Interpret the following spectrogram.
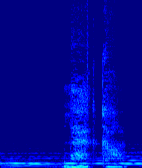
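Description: Ambient music with steady held tones. About a second in, a close-miked breath comes in two short parts in quick succession, louder than the music.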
